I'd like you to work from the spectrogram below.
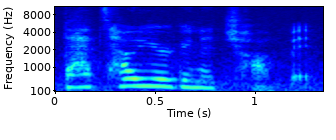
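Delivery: ordinary talk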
